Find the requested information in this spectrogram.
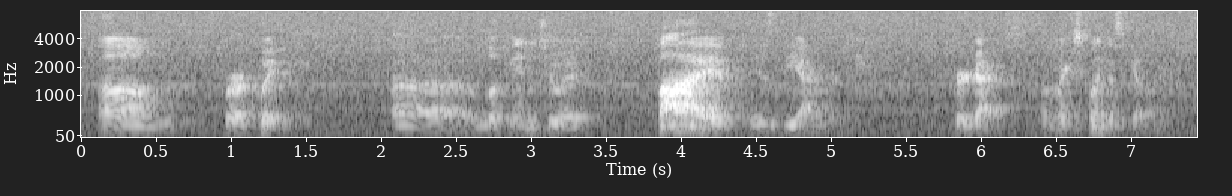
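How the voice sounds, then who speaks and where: Between long, frequent pauses, a man with a medium pitch and ordinary pitch variation speaks at a moderate pace, with audible room echo and noticeable background noise. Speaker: video blogger. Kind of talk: casual chat. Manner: loud.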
